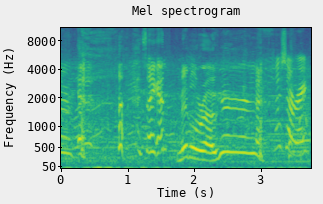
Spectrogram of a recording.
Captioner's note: laughs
